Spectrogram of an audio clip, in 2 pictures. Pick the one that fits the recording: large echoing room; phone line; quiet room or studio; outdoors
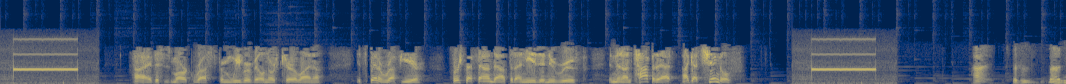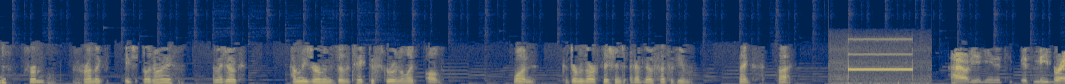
phone line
